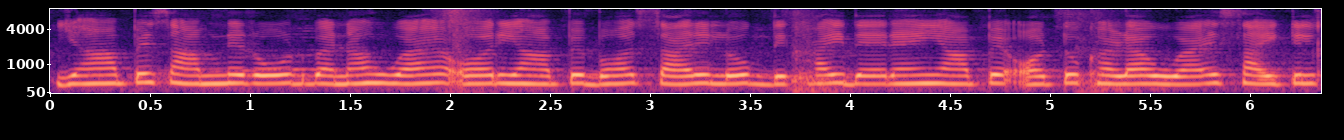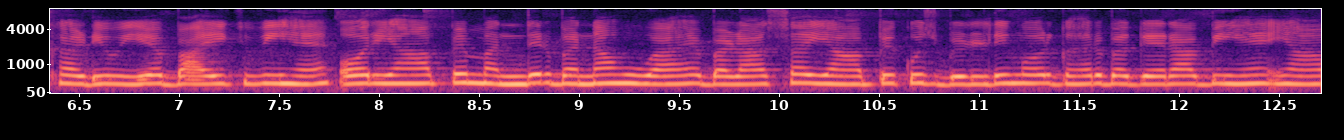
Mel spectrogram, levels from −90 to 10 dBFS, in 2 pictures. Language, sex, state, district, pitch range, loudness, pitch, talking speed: Hindi, female, Bihar, Vaishali, 255-270 Hz, -12 LUFS, 260 Hz, 230 wpm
